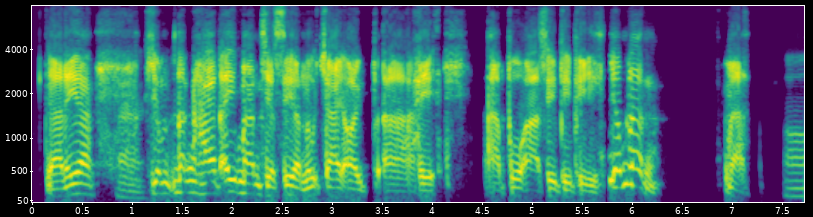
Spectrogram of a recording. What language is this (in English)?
Vietnamese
